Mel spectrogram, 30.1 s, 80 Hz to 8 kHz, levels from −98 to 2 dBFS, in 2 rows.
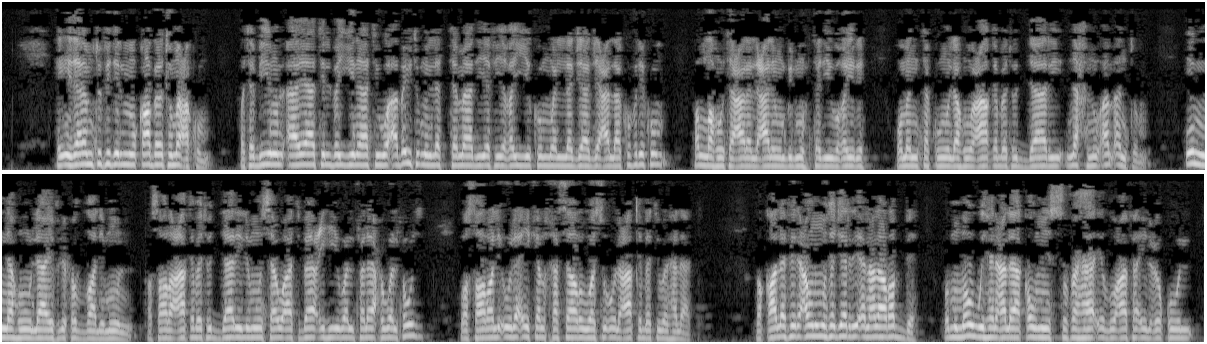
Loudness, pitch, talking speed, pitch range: -18 LUFS, 155 Hz, 115 wpm, 150-170 Hz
